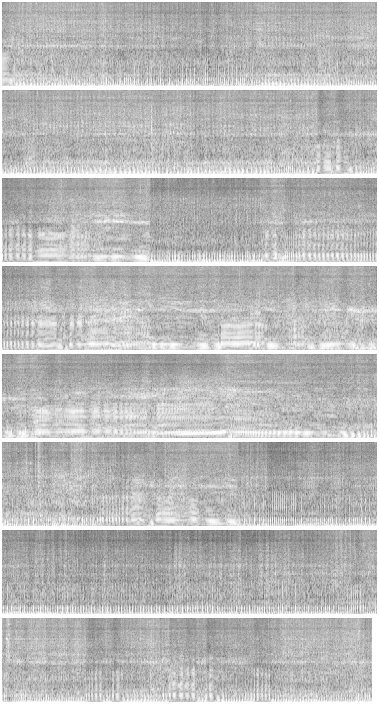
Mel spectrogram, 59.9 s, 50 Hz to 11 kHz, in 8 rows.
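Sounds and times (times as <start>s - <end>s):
dirt bike engine revving: 0.0s - 59.9s.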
